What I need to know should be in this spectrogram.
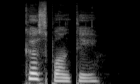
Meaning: central
- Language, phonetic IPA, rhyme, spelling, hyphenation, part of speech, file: Hungarian, [ˈkøsponti], -ti, központi, köz‧pon‧ti, adjective, Hu-központi.ogg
